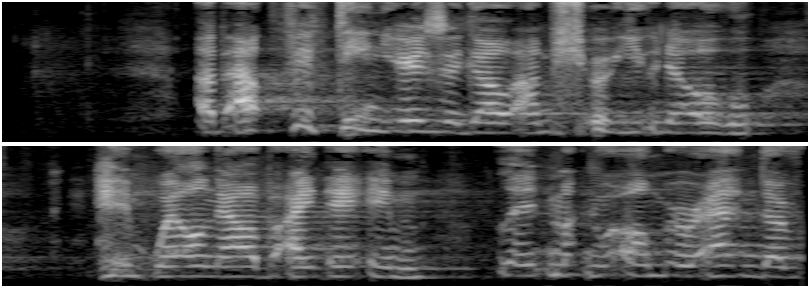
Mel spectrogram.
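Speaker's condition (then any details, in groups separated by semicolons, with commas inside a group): Dysphonia; not a sore throat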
